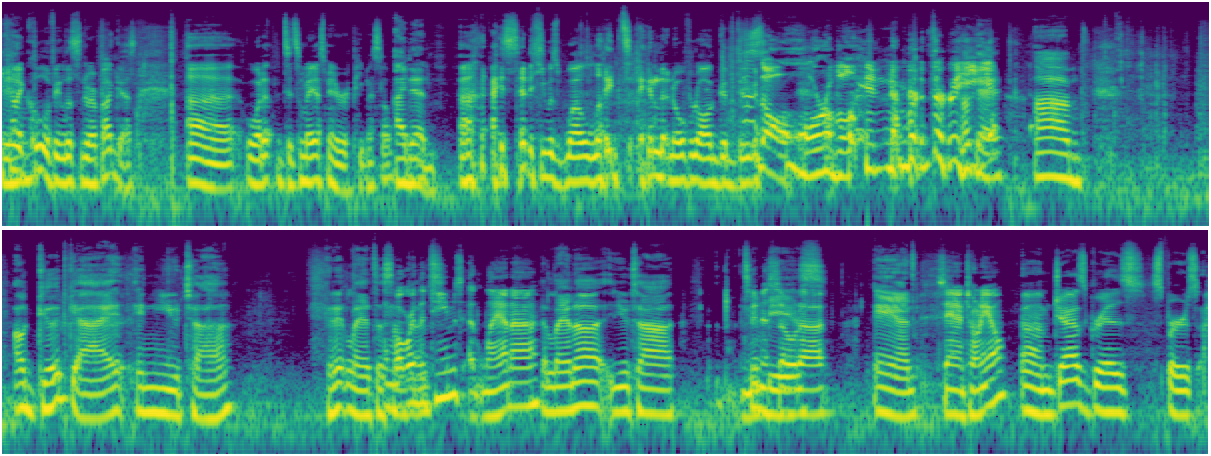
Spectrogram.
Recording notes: Live from the Back of the Top the Tater Van. We recorded this episode in the back of the Top the Tater Van in a parking lot down by the river in Stillwater.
